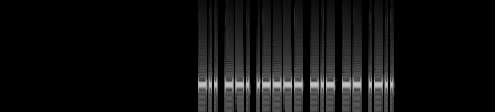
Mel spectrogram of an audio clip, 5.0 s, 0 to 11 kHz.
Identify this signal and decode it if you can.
Morse code, heard as a keyed tone, about 41 wpm, 700 Hz. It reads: DG1KML
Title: DXCC-100 Call Signs - 6 Characters - 45wpm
